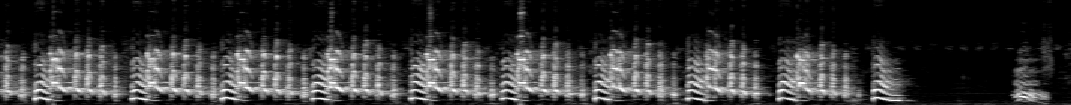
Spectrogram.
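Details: Black francolin, called Dakhni or Bholla teetar locally, delivering a long series of harsh, rasping call bursts with sharp upward strokes, about one per second for nine seconds, then a short pause and a final faint note.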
